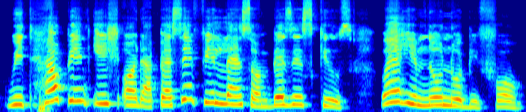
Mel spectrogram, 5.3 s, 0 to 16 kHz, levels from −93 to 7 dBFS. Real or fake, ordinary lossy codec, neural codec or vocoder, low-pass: real; Opus, 32 kbps; none; 14.4 kHz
